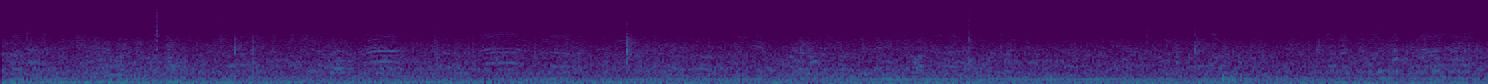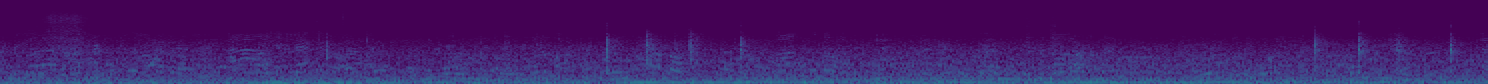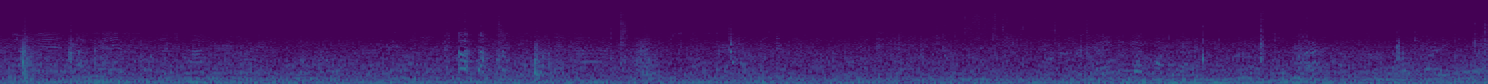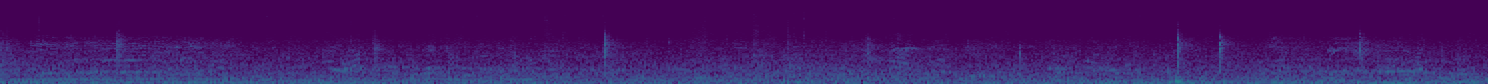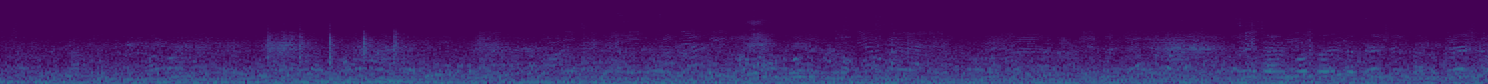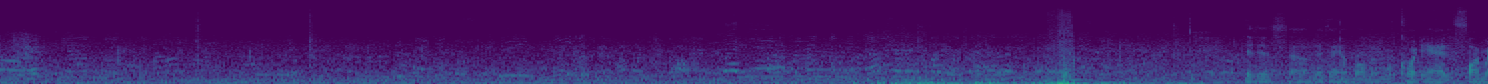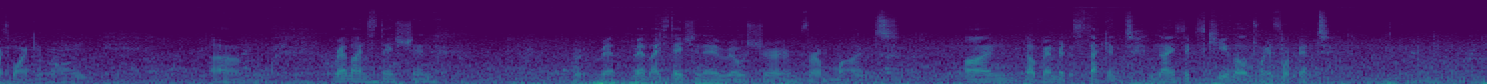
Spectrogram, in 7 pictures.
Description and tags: Farmer's Market (With commentary)
People talking as I walk through a farmer's market in Los Angeles, near Koreatown.
ambience, city, field-recording, Market, people, talking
